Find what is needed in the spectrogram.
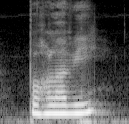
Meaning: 1. sex, gender (typically one of the categories male or female) 2. sex organs, genitals
- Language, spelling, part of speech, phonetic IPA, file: Czech, pohlaví, noun, [ˈpoɦlaviː], Cs-pohlaví.ogg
